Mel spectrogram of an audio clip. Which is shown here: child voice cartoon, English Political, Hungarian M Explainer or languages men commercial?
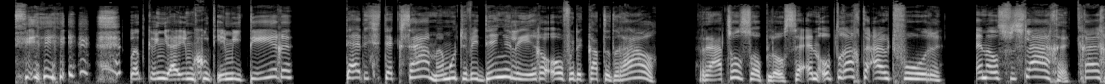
child voice cartoon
